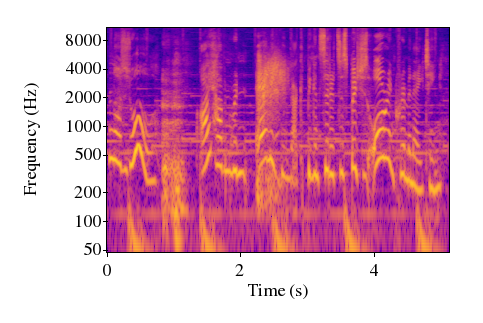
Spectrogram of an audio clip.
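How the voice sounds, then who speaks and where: Rarity, a woman voicing a very high posh pony. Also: expressive, fairly quick. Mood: refined worry. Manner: refined, theatrical diction with "darling". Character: prim, dramatic posh unicorn mare. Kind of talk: fan voice acting of a game. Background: music.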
